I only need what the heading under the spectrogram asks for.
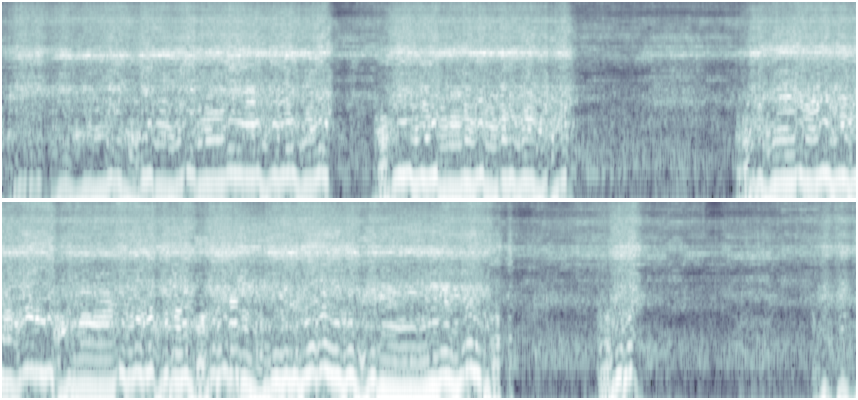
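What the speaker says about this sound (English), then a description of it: "I'm going to come back here with my saw here now and cut this stump off" A chainsaw cuts through a tree stump in the woods, the engine revving and bogging in repeated bursts with short idling pauses between cuts, loud and close.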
